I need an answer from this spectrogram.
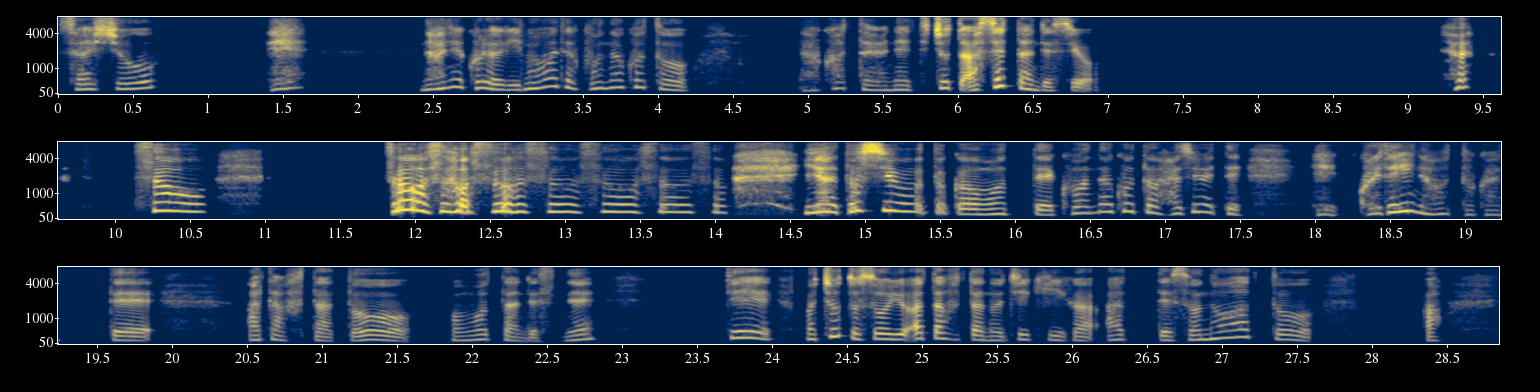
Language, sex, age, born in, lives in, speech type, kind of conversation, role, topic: Japanese, female, 55-59, Japan, United States, conversation, podcast, guest, バーンアウトに自分で気づくにはどうすればいいですか？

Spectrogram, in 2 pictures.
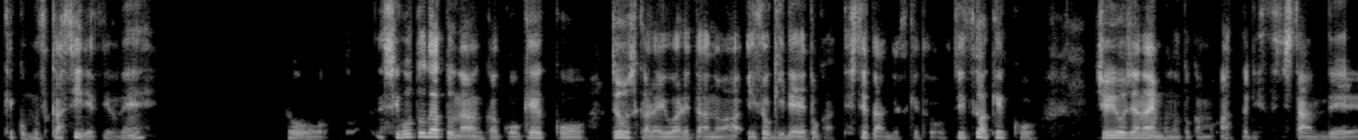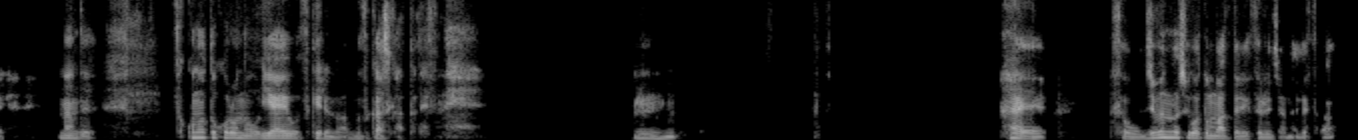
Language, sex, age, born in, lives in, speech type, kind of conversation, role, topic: Japanese, male, 30-34, Japan, United States, conversation, unstructured, none, 日常生活で時間をうまく管理するコツは何ですか？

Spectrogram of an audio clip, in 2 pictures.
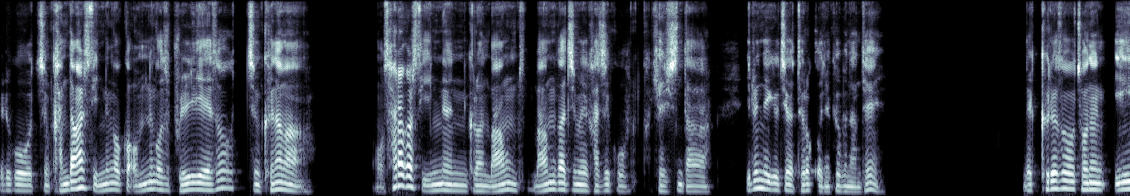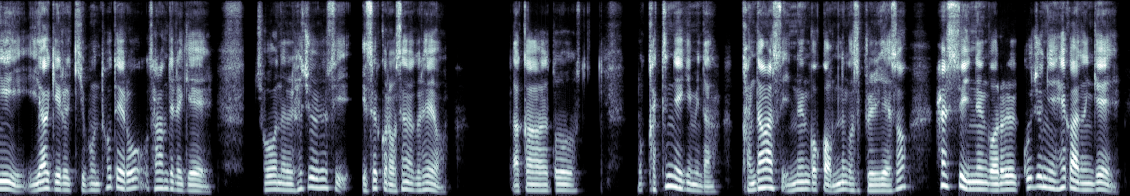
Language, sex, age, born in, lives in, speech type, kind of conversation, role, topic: Korean, male, 25-29, South Korea, South Korea, conversation, unstructured, none, 누군가가 정신적으로 힘들어 보일 때 어떻게 도와줄 수 있을까요?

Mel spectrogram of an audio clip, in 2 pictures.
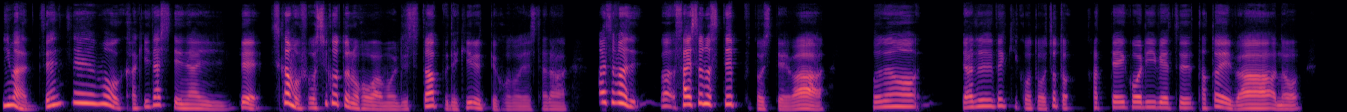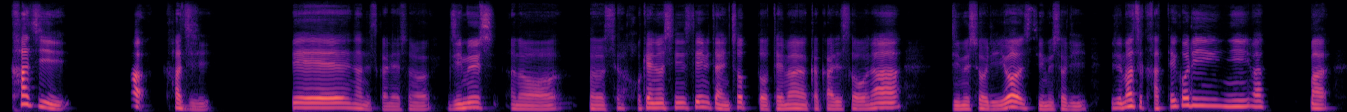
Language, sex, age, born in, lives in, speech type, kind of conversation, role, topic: Japanese, male, 45-49, Japan, Japan, conversation, advice, advisor, 雑務をまとめて処理して作業時間を短縮するには、どのように始めればよいですか？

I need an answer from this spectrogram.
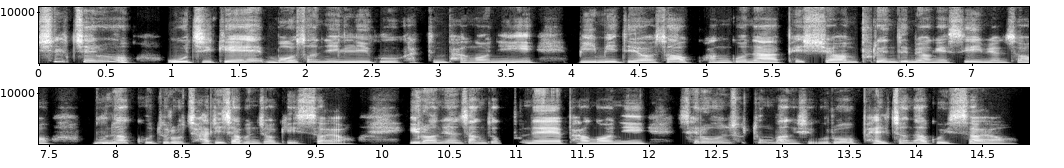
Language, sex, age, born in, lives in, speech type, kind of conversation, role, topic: Korean, female, 50-54, South Korea, United States, read, expert-assistant, expert, 사라져가는 언어를 지키는 일이 우리 사회에 어떤 이점을 가져올까요? 그리고 어려운 점은 무엇일까요?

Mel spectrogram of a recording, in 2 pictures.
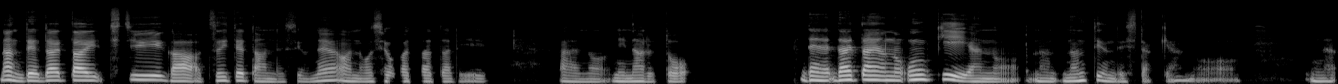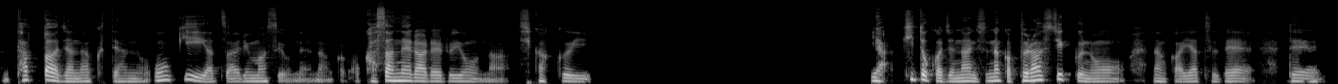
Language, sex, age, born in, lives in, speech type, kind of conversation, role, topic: Japanese, female, 45-49, Japan, United States, conversation, unstructured, none, 思い出のある伝統料理は何ですか？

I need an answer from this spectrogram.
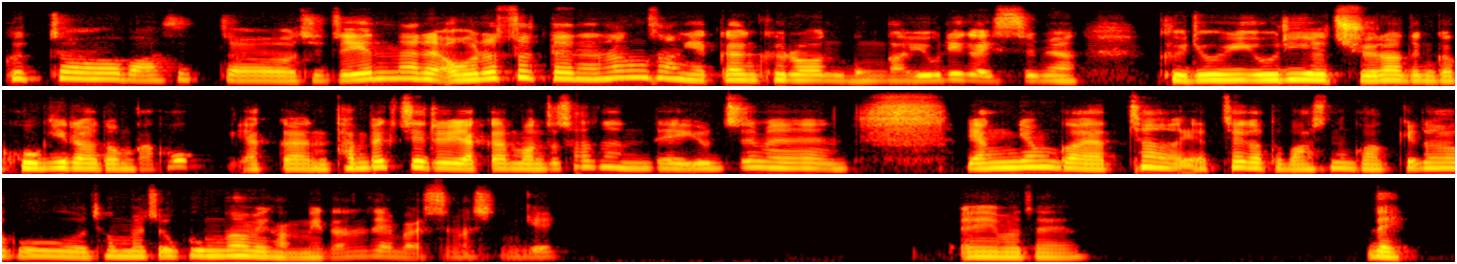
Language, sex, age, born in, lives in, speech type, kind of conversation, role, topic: Korean, female, 35-39, South Korea, United States, conversation, unstructured, none, 최근에 맛있게 먹은 음식이 있나요?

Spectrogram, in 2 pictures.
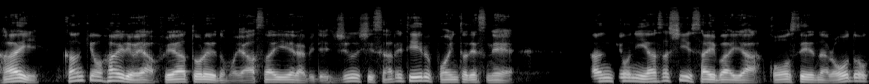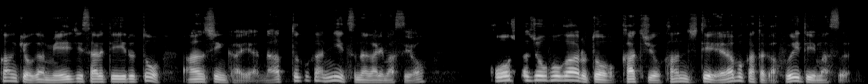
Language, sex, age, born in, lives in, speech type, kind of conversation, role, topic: Japanese, male, 50-54, Japan, Japan, read, expert-assistant, expert, 『有機栽培の野菜は普通の野菜よりも栄養価が高い』という話は事実ですか？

